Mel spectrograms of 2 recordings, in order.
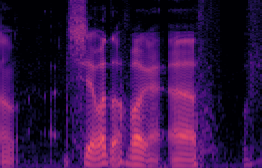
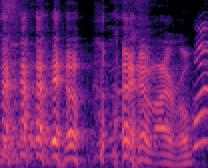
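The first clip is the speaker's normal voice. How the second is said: laughing; 6 semitones higher than usual. Pretend. Friends mock robot speech.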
